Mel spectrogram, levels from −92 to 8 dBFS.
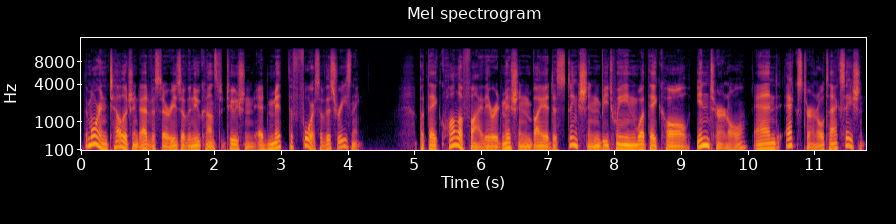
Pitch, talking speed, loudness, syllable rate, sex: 110 Hz, 155 wpm, -18 LUFS, 5.3 syllables/s, male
